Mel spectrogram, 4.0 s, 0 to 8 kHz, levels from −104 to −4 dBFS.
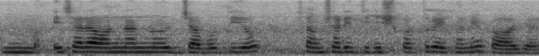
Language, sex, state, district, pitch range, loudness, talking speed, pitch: Bengali, female, West Bengal, North 24 Parganas, 225-245 Hz, -18 LUFS, 105 wpm, 235 Hz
